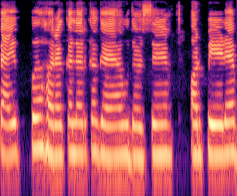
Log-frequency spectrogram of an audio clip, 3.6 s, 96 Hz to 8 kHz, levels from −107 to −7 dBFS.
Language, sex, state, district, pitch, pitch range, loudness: Hindi, female, Maharashtra, Nagpur, 245 Hz, 235-250 Hz, -17 LUFS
